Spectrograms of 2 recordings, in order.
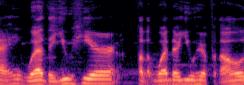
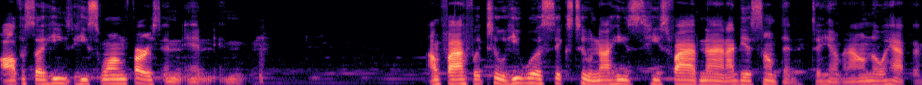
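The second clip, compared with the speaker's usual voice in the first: ordinary talk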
